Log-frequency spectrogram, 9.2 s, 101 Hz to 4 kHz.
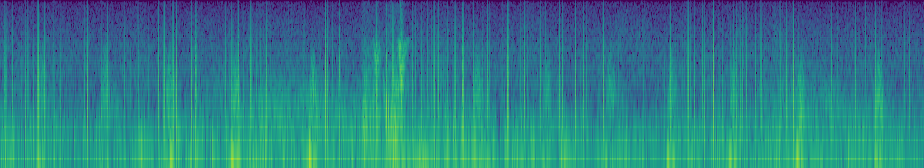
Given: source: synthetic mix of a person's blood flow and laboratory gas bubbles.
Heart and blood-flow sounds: Doppler ultrasound of blood flow; subclavian vein
3.61-4.11 s: bubbles
From the record:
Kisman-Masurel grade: 223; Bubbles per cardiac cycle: several, 3 to 8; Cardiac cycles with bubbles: 10 to 50%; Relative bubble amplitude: loud (0.450 to 0.775); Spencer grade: 2 (many but less than half of the cardiac periods contain bubble signals, singularly or in groups); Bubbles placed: anywhere in the cardiac cycle

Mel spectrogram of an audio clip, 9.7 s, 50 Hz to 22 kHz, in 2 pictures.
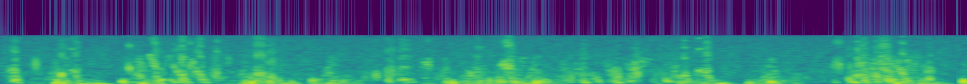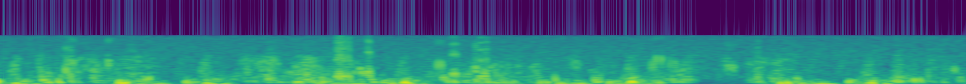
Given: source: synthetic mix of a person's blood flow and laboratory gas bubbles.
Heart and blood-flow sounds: Doppler ultrasound of blood flow; precordium
0.03-0.22 s: bubbles
0.26-0.42 s: bubbles
0.60-1.51 s: bubbles
1.85-2.16 s: bubbles
2.22-2.65 s: bubbles
2.81-3.60 s: bubbles
4.17-4.70 s: bubbles
5.01-5.62 s: bubbles
6.02-6.75 s: bubbles
7.00-7.55 s: bubbles
7.59-7.66 s: bubbles
7.68-7.75 s: bubbles
7.78-7.94 s: bubbles
8.04-8.32 s: bubbles
8.40-8.88 s: bubbles
9.28-9.67 s: bubbles
From the record:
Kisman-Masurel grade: 342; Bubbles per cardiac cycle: rolling drumbeat, 9 or more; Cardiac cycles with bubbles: 100%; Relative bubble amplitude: moderate (0.250 to 0.450); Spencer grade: 3 (all of the cardiac periods contain showers or single bubble signals, but not dominating or overriding the cardiac motion signals); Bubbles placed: only in the low amplitude regions of the cardiac cycle

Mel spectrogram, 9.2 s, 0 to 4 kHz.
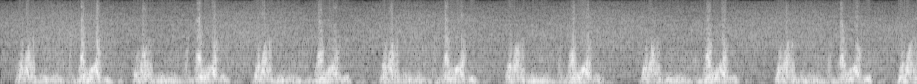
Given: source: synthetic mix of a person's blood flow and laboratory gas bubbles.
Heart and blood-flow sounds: Doppler ultrasound of blood flow; precordium
no bubbles
From the record:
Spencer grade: 0 (complete lack of bubble signals)

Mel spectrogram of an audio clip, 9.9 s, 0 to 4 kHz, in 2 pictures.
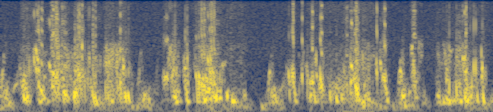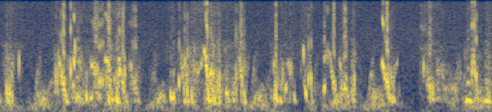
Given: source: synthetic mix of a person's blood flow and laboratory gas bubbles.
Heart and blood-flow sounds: Doppler ultrasound of blood flow; precordium
0.16-1.34 s: bubbles
1.62-2.48 s: bubbles
2.84-3.90 s: bubbles
4.09-4.23 s: bubbles
4.34-4.89 s: bubbles
4.95-5.16 s: bubbles
5.44-6.34 s: bubbles
6.59-7.43 s: bubbles
7.61-8.08 s: bubbles
8.14-8.57 s: bubbles
8.71-8.92 s: bubbles
9.12-9.86 s: bubbles
From the record:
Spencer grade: 4 (maximum detectable bubble signal sounding continuously throughout systole and diastole of every cardiac period, and overriding the amplitude of the normal cardiac signals); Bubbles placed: only in the low amplitude regions of the cardiac cycle

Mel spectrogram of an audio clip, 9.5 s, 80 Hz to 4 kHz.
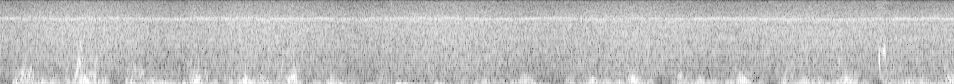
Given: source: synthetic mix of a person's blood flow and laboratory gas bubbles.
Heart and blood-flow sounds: Doppler ultrasound of blood flow; precordium
8.77-8.89 s: bubbles
From the record:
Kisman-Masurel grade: 123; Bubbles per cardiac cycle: 1 to 2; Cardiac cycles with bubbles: 10 to 50%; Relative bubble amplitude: loud (0.450 to 0.775); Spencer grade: 2 (many but less than half of the cardiac periods contain bubble signals, singularly or in groups); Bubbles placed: only in the low amplitude regions of the cardiac cycle

